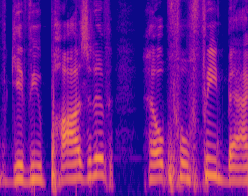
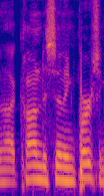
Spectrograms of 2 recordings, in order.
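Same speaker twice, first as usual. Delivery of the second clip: ordinary talk, nothing marked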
